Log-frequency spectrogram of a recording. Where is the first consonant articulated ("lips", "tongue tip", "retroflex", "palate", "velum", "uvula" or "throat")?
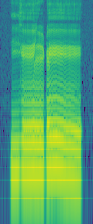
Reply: palate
